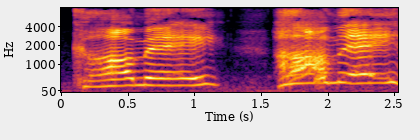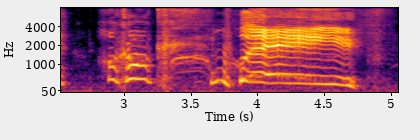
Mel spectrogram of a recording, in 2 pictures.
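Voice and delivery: rising shouted goofy attack name; silly clown attack shout. Pretend. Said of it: "let me try".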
